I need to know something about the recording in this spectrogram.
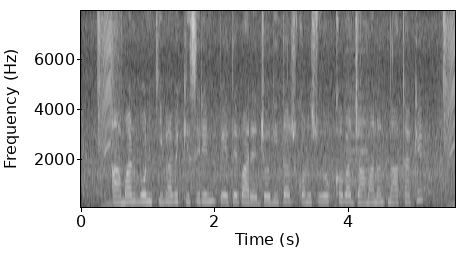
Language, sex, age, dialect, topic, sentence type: Bengali, female, 18-24, Jharkhandi, agriculture, statement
